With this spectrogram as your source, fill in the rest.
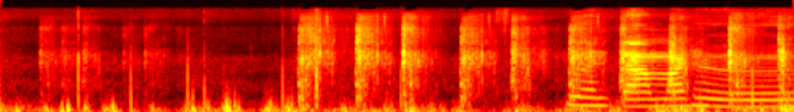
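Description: Footsteps patter over grass.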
